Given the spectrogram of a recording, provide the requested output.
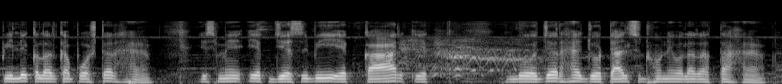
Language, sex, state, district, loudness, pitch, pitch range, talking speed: Hindi, male, Jharkhand, Palamu, -18 LUFS, 130 Hz, 125-140 Hz, 145 wpm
